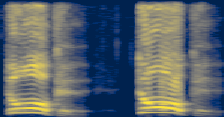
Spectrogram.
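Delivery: rising excited call of the name. Real, not acted. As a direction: hype the goalscorer. Celebrating a goal.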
